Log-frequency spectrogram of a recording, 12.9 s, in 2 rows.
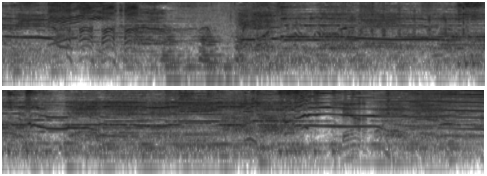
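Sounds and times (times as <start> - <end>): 
laughter: 0.4 - 2.4, 3.2 - 7.3
army dog howling along to national anthem: 3.2 - 12.8.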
